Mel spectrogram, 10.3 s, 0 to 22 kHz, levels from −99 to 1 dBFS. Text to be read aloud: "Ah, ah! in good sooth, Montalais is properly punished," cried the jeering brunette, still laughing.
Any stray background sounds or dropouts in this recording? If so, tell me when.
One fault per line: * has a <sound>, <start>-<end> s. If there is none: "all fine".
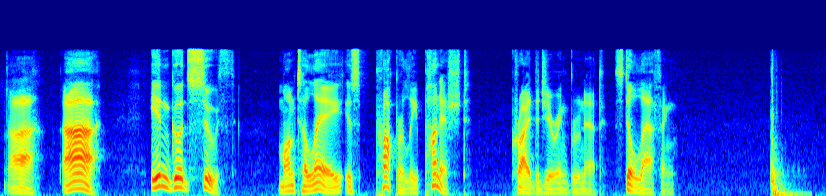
* has a thud, 9.6-10.2 s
